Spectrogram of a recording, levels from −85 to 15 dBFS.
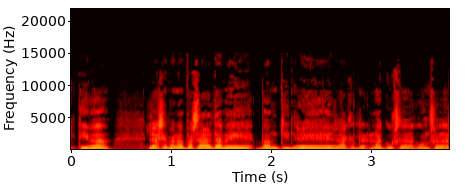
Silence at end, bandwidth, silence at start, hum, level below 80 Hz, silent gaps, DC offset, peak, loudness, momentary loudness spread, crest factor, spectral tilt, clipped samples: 0 s; 13 kHz; 0 s; none; -50 dBFS; none; under 0.1%; -14 dBFS; -29 LUFS; 7 LU; 14 dB; -6.5 dB/octave; under 0.1%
